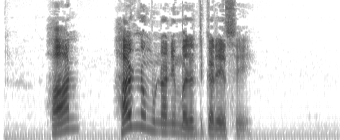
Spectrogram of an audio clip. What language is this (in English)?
Wadiyara Koli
